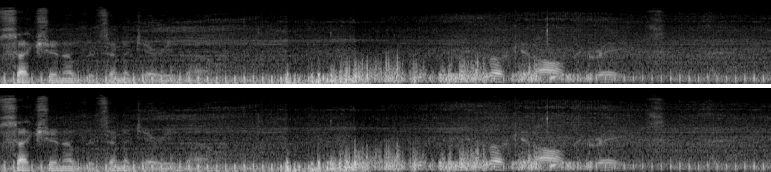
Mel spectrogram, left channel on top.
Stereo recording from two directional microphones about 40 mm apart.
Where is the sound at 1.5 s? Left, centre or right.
Centre.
